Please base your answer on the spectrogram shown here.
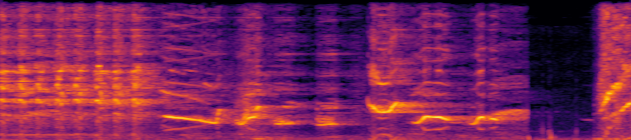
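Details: Oriental magpie-robin singing loudly: rich slurred whistles sweeping up and down, interleaved with scratchy noisy notes, a short pause, then more whistling.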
